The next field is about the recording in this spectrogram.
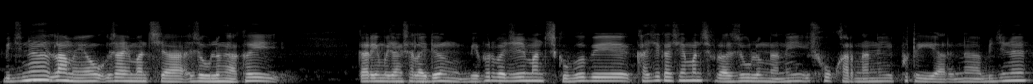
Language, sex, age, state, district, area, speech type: Bodo, male, 18-30, Assam, Kokrajhar, urban, spontaneous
